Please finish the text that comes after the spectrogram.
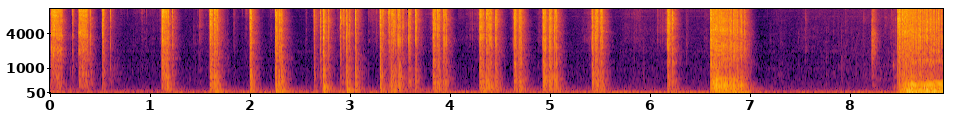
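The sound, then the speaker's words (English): Sellotape being pulled off a reel: a run of sharp, crackly tearing bursts in an uneven rhythm, then two longer, louder rips near the end. No one speaks. “Yeah, it's pulling sticky tape, sellotape, off the reel.”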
